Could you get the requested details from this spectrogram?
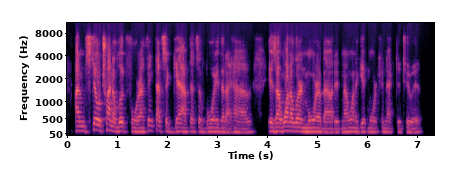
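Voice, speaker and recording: Against a quiet background, a man talks at a moderate pace at medium pitch. He has a normal speaking voice and fairly even intonation. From US, Mexican-American household. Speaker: panelist. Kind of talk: panel discussion.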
